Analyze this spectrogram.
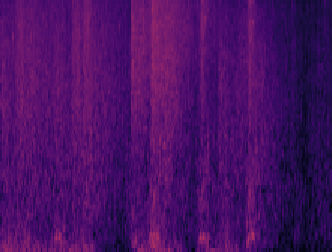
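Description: Metal blades clash and strike.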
